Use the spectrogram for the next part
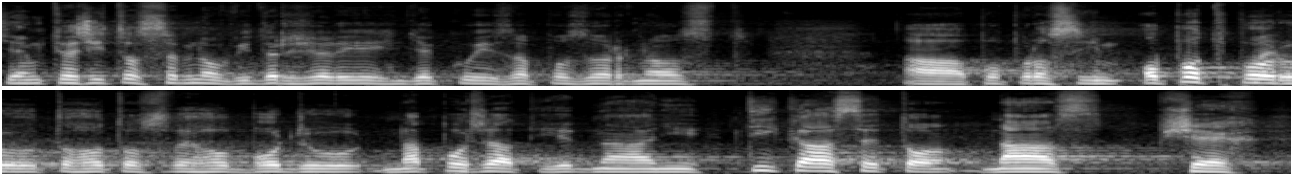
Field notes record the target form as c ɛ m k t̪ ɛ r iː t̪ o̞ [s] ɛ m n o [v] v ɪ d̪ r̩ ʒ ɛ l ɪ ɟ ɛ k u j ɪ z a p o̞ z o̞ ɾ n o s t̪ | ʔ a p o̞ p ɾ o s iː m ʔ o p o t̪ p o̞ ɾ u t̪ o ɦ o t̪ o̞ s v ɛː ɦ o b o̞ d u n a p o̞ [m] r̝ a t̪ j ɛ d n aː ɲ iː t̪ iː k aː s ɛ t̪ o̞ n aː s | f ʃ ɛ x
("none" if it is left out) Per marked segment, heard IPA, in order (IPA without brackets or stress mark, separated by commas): s, w, none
